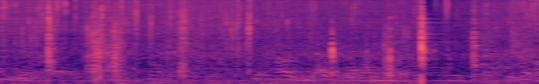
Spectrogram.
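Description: Hot oil sizzling and crackling in a wok as a metal spatula stirs and scoops out fried food, with a sharp click about three seconds in.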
